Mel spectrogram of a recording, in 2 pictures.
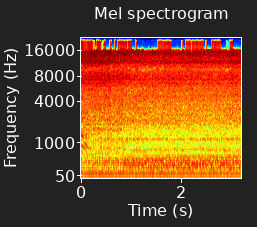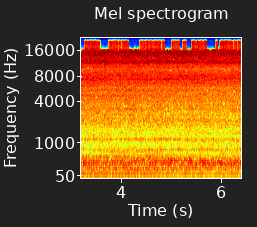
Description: This video demonstrates a grain mill (crinder) grinding grain into a fine, uniform feed.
